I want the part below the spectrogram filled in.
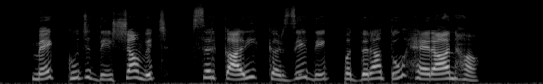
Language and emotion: Punjabi, surprised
